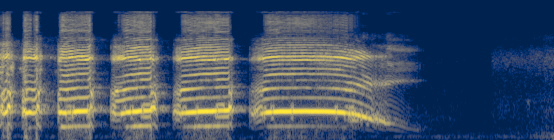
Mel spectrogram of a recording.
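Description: A run of about five loud honking calls, each held at a steady high pitch, growing longer, the last and longest dying away about three seconds in.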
